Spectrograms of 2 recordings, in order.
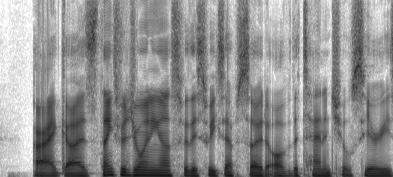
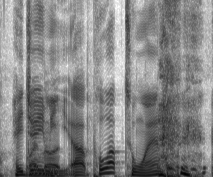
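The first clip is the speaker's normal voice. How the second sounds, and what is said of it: Put-on American accent. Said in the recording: “Is that your American accent?”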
